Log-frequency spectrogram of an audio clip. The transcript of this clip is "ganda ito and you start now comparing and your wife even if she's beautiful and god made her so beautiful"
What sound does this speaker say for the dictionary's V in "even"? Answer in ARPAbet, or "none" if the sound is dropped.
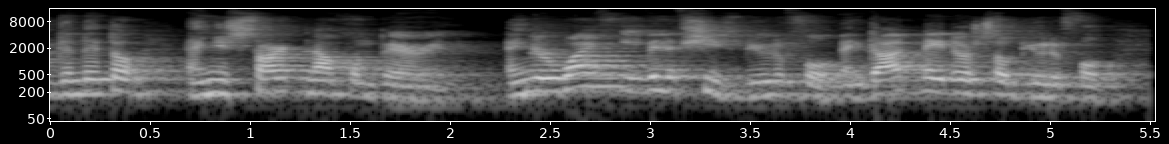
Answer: V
